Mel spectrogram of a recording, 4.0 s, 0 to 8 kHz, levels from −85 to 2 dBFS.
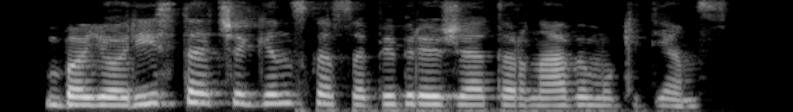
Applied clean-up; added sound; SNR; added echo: neural mask model RNNoise.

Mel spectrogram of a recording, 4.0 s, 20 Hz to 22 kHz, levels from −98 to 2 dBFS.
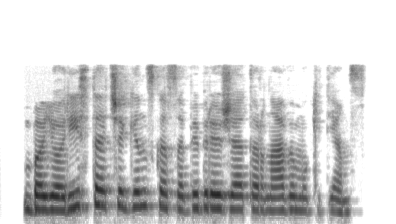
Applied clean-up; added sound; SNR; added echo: none; none; none; none.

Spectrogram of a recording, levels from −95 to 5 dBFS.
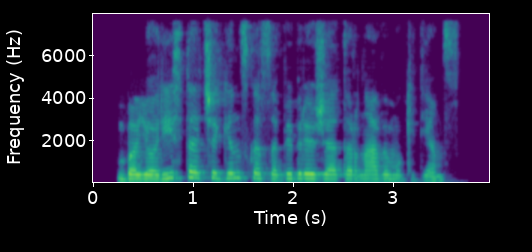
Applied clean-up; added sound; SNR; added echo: neural mask model Resemble Enhance denoiser.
